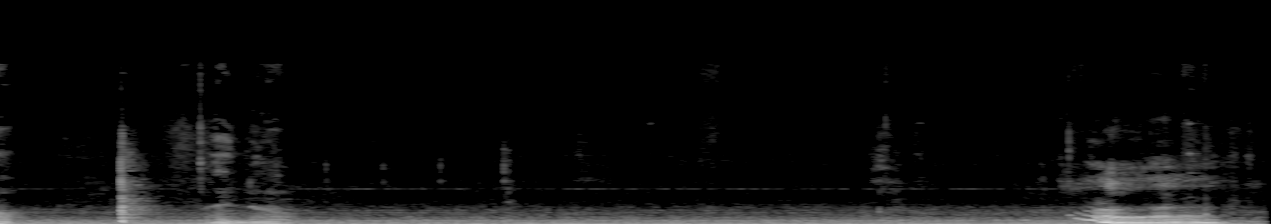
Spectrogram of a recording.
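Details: Needy pet Golden Retriever indoors, wanting its owner to keep petting it: short whimpers and a low growly moan near the start, quiet stretch, then a louder falling whine, with a person speaking.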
